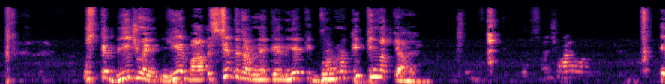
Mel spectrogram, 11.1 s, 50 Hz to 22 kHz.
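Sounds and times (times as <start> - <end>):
breath sounds: 0.0 - 1.1
woman speaking: 1.4 - 7.2.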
